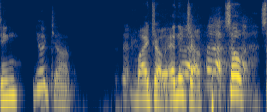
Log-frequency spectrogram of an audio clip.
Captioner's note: laughter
